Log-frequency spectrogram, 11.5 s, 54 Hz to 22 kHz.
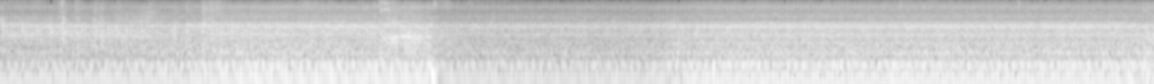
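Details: VW T6 Transporter twin-turbo diesel idling with a coarse, uneven low rattle and no performance from twin turbo failure; oil filled the back of the turbo and clogged the DPF, which needed cleaning.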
